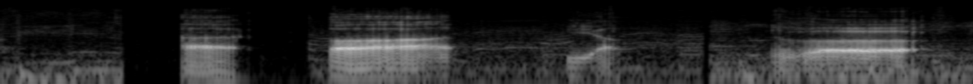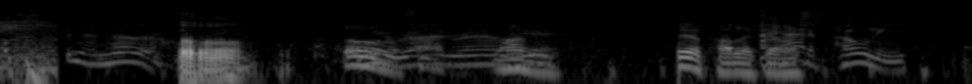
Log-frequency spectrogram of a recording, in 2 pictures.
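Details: Live-stream compilation of deliberate belching: several loud, drawn-out, croaking burps with bursts of talk and music between them; burping.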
